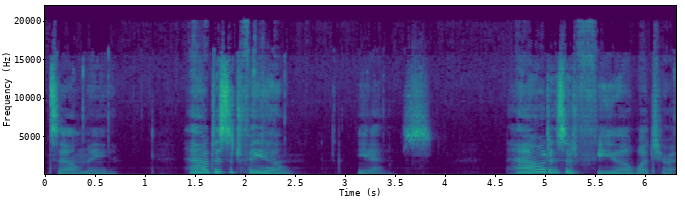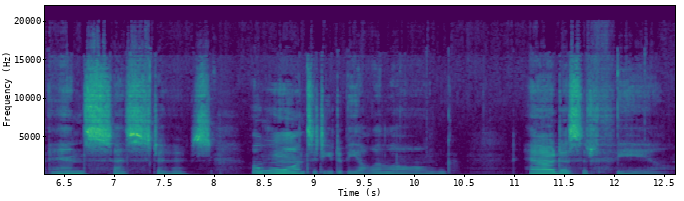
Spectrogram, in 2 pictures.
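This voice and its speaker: A woman voicing a sadistic, possessive vampire queen in an ASMR roleplay, with a haughty, teasing, drawn-out delivery. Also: mid-range voice, lively intonation. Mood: gloating.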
